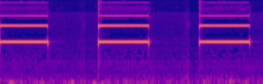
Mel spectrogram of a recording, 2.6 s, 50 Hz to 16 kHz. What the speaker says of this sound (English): it'll beep 3 times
